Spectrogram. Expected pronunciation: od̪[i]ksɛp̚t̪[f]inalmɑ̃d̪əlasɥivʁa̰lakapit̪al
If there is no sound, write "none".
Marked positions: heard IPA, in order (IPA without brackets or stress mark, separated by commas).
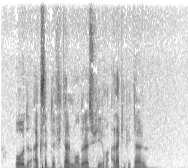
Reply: a, f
